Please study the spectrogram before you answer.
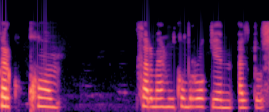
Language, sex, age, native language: Icelandic, female, 11, Polish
